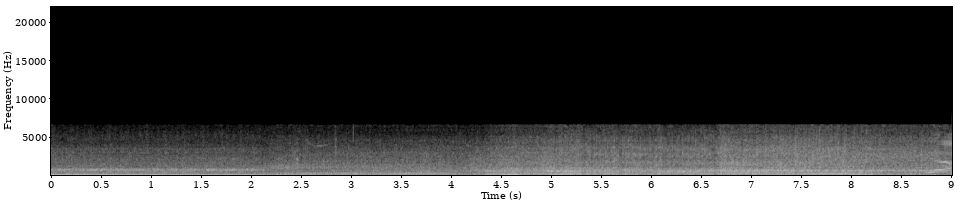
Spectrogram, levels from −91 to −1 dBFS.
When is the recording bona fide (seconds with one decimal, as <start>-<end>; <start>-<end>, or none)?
0.0-5.3; 6.7-9.0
